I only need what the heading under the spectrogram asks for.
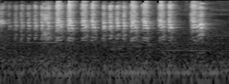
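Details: Long-tailed shrike song used as training material for songbirds: a dense run of harsh, scratchy high chatter notes, rapidly repeated in short bursts over a low background rumble.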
